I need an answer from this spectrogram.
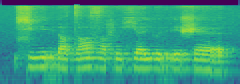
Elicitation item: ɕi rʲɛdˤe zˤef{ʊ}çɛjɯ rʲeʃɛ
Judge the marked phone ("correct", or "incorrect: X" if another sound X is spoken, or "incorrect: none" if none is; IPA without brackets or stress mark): incorrect: ɯ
